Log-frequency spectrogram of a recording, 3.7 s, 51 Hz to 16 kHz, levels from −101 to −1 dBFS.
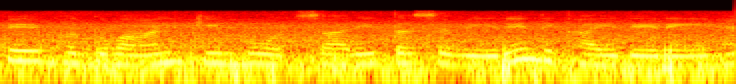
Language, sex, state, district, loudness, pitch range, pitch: Hindi, female, Punjab, Pathankot, -16 LUFS, 180-240 Hz, 195 Hz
